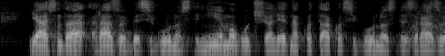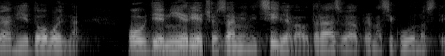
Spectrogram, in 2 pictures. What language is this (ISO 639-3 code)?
hrv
